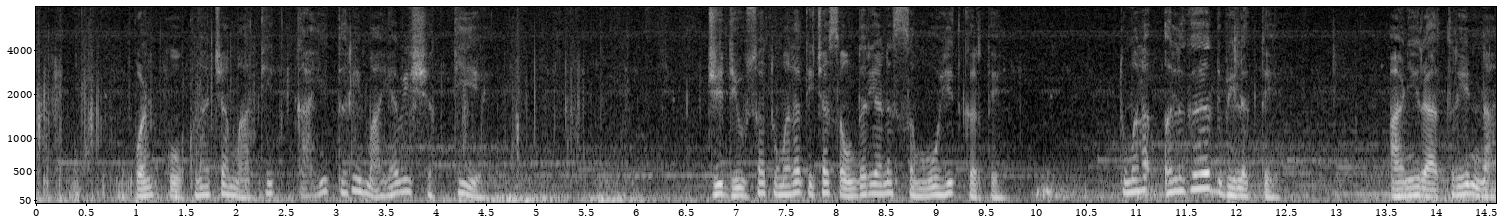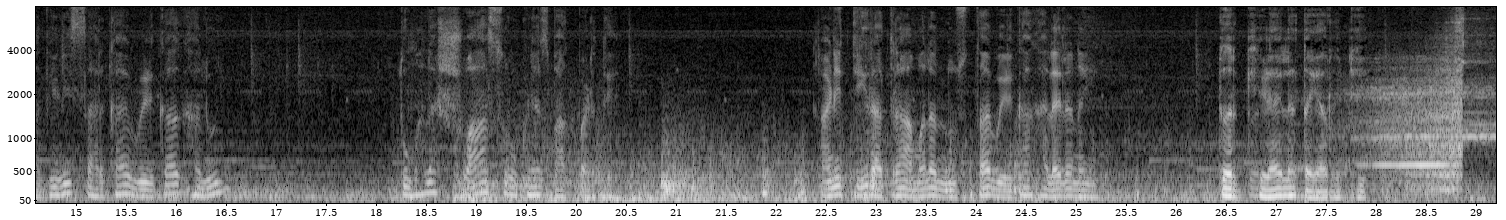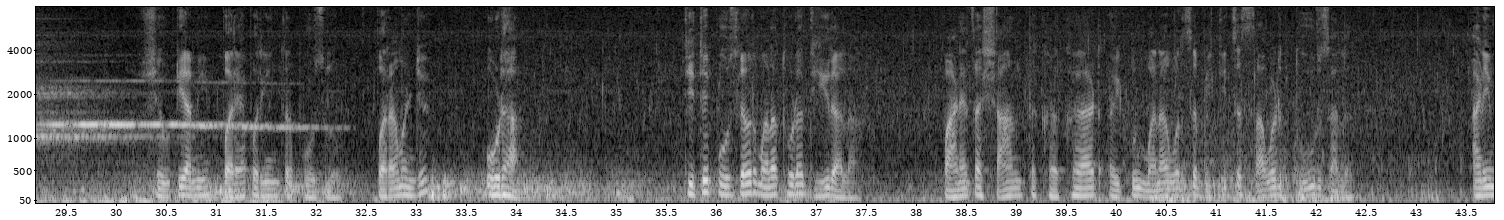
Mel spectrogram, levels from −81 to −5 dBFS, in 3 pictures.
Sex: male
